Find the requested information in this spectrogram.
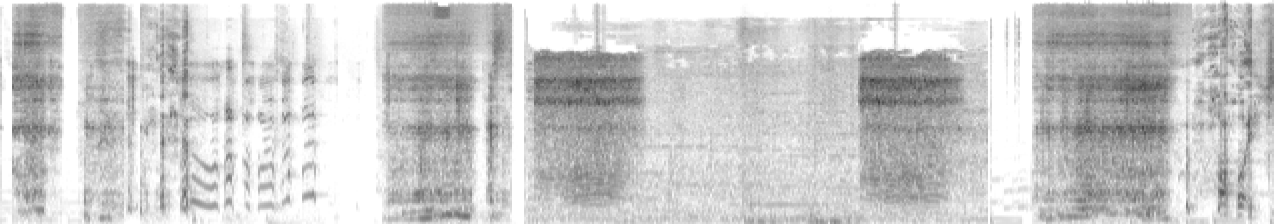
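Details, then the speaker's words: Loud, aggressive snoring with many varied noises that gets louder each time, described as the angriest snoring ever heard. "oh is he waking up it's like the angriest snoring I've ever heard"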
